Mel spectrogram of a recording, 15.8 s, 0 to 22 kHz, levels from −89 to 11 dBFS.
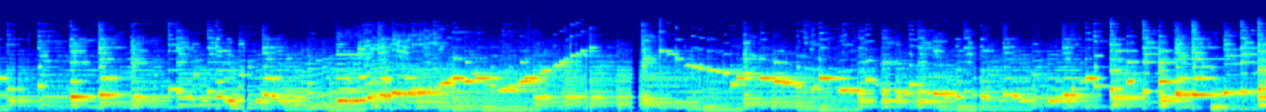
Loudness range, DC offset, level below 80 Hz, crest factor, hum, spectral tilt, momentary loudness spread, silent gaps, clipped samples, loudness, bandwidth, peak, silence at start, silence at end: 5 LU; under 0.1%; -64 dBFS; 18 dB; none; -5 dB/octave; 13 LU; none; under 0.1%; -19 LUFS; 10.5 kHz; -2 dBFS; 0 s; 0 s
